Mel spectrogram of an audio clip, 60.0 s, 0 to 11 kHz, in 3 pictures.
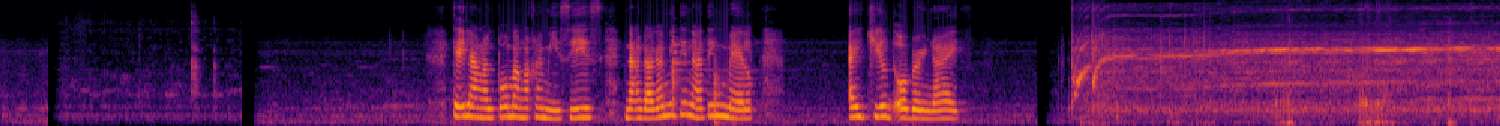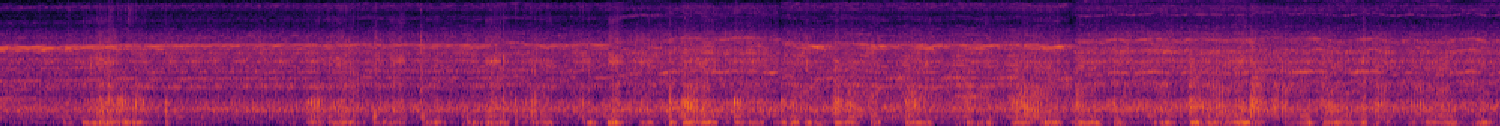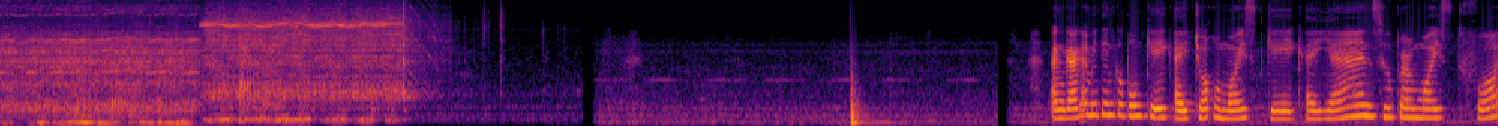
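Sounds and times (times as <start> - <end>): electric hand mixer whine: 14.2 - 46.1.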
